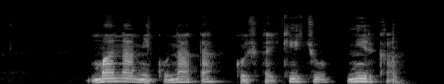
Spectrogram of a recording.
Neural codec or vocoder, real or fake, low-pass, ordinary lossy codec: none; real; 10.8 kHz; AAC, 64 kbps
